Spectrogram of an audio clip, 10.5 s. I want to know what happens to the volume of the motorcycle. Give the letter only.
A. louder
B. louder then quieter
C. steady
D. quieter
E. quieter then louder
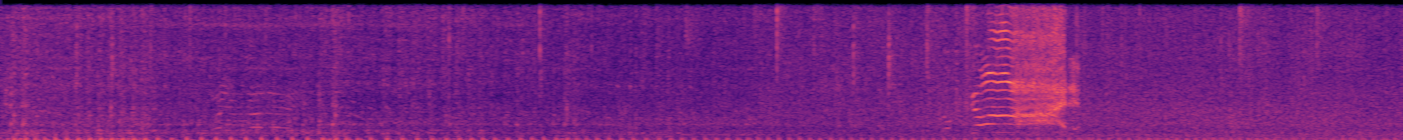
D.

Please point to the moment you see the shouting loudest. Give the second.
8 s.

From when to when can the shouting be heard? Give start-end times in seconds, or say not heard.
1.6-2.3, 7.0-8.1.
